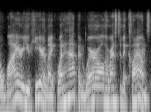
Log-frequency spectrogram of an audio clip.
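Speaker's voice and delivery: usual speaking voice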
